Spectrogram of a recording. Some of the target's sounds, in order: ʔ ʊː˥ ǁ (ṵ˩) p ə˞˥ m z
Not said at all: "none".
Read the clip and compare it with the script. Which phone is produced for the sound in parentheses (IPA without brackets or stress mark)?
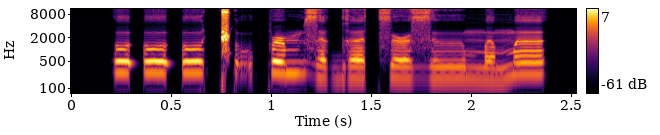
ṵ˥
